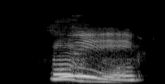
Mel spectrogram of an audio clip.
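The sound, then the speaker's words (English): A single drawn-out voiced yawn, rising then sliding down in pitch with a breathy edge over about a second, with nothing else around it. “I'm still yawning, even though you're the pod pocker.”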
